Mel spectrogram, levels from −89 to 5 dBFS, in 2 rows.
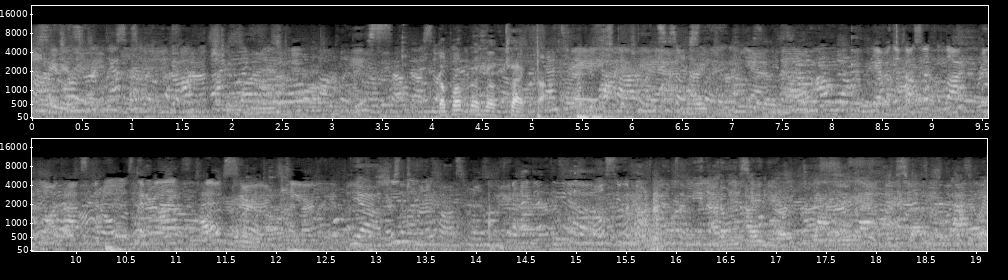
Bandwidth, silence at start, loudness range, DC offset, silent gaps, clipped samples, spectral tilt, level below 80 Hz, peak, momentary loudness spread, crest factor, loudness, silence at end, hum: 11.5 kHz; 0 s; 3 LU; under 0.1%; none; under 0.1%; -4 dB/octave; -32 dBFS; 0 dBFS; 5 LU; 18 dB; -19 LUFS; 0 s; none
